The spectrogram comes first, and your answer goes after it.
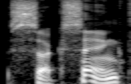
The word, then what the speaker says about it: succinct: correct you ask because the rule for pronouncing double c in a word says that the first c sounds like k the second like s together they create the sound of k s as in the name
